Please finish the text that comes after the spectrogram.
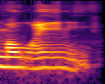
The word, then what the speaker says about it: Mulaney: Oh, you pronounce that name Mulaney. That's an Irish name.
